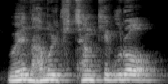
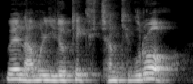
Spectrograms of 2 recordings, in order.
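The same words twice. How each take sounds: First: Louder, mocking repeat of the girl's line; scornful mockery. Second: Higher lady's voice, sweet as an oriole. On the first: Kim mocking the schoolgirl's refusal, scornful and louder. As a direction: sneer her words back. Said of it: "빌어먹을 깍쟁이 같은 년". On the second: Kim mimicking the schoolgirl who refused him, sweet oriole voice. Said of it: "정말 꾀꼬리 같은 소리를 내었다". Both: A narrator's reading.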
